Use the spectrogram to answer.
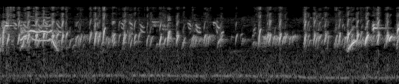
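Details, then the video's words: European goldfinch song used for vocal training: rapid, dense twittering with buzzy trills and sharp rising and falling whistled notes, in bursts with a short pause near three seconds, over a faint steady low hum. "Watch how to develop a distinctive vocal character for the Goldfinch"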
